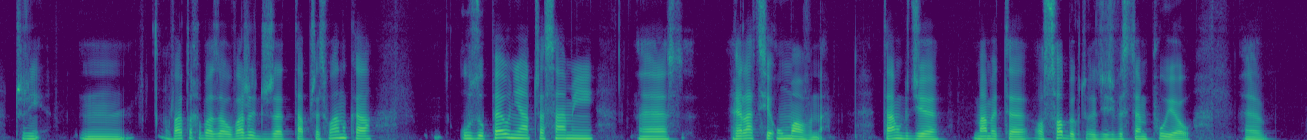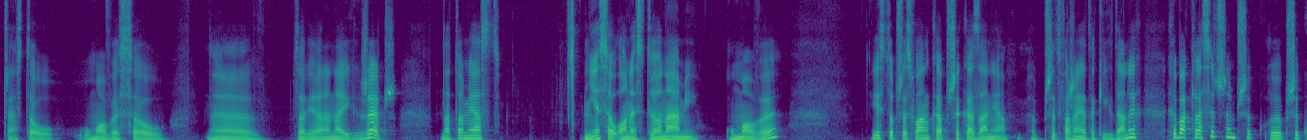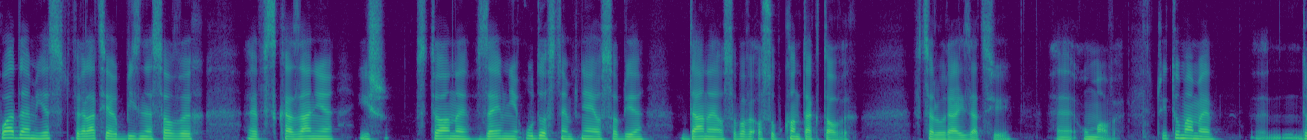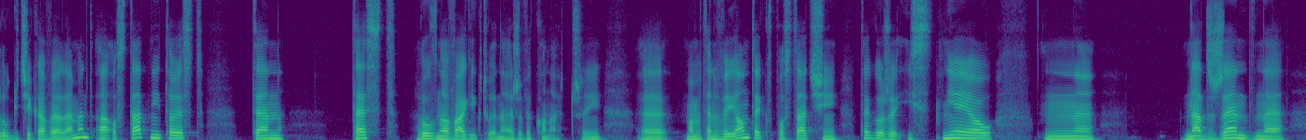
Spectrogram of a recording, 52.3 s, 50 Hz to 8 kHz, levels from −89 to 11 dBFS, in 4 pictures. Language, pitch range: Polish, 130-160 Hz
